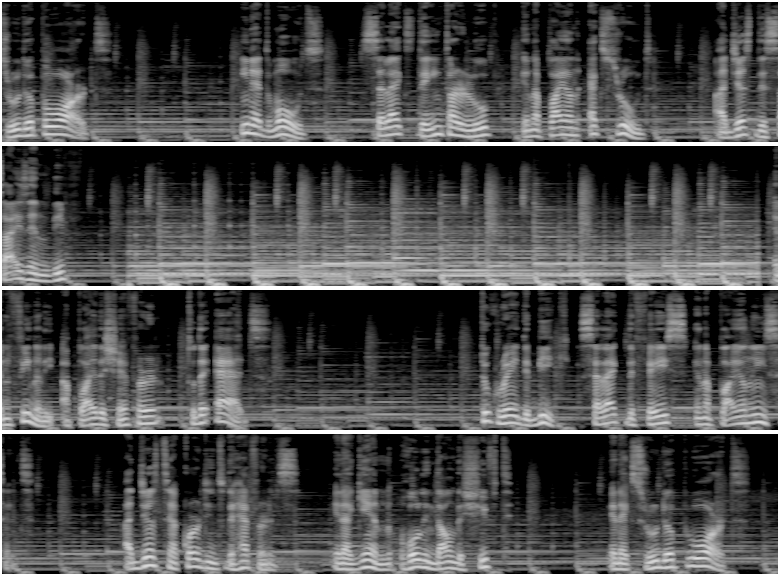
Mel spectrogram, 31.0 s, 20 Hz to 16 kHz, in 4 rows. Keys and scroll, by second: 4.2 2, 5.5 F3, 7.1 F3, 7.6 F3, 10.2 F3, 10.7 F3, 12.3 F3, 16.3 ctrl+shift+c, 19.6 2, 19.7 F4, 22.0 F4, 22.8 F4, 24.0 F3, 26.9 F3.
